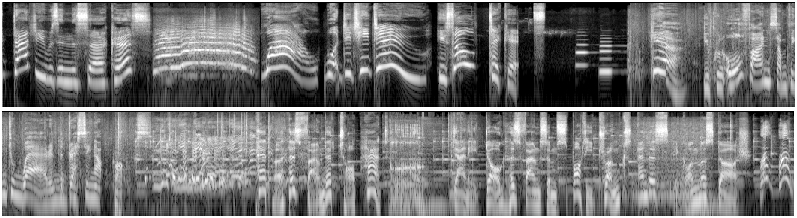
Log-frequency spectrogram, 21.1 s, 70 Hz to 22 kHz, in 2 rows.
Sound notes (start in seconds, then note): 2.0 trumpets; 12.4 all giggle; 15.7 snorts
